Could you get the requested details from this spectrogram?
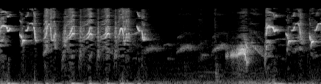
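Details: Oriental magpie-robin delivering loud ngeplong song as a lure to set off other magpie-robins: quick shrill chattered notes, a short pause, a lower slurred whistle, then more high chatter.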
